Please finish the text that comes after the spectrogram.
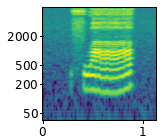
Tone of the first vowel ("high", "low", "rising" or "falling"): low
